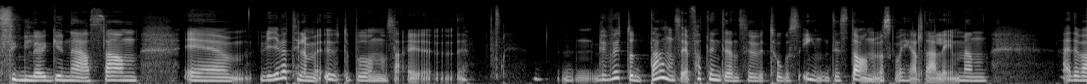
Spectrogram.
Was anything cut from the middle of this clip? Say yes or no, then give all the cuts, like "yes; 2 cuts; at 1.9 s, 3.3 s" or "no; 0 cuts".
no; 0 cuts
